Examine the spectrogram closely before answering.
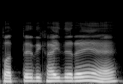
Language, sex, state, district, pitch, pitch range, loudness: Hindi, male, Jharkhand, Garhwa, 160 Hz, 140-160 Hz, -12 LUFS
